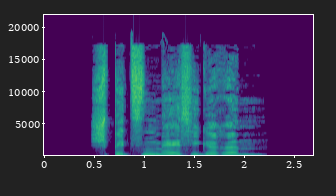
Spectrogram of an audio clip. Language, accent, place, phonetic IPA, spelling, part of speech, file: German, Germany, Berlin, [ˈʃpɪt͡sn̩ˌmɛːsɪɡəʁəm], spitzenmäßigerem, adjective, De-spitzenmäßigerem.ogg
- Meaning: strong dative masculine/neuter singular comparative degree of spitzenmäßig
